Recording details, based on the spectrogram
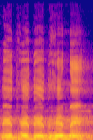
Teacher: जब हम इस वाली लाइन को बोलते हैं ते, थे, दे, धे, ने, तो हमारी जो जीवा है वो हमारे दांतों को स्पर्श करती है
